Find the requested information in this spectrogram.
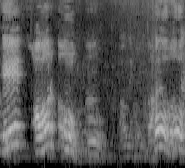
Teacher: आधा बंद। ऐसे कौन से वर्ण हैं जिनमें मुख हमारा आधा बंद होता है? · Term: अर्ध संवृत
